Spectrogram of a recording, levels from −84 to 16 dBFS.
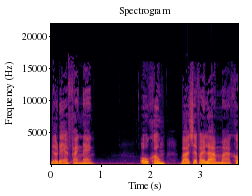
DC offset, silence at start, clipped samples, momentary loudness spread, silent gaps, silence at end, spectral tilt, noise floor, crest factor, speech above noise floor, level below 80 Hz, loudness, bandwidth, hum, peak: under 0.1%; 0 s; under 0.1%; 7 LU; none; 0 s; -6.5 dB/octave; -41 dBFS; 14 dB; 29 dB; -40 dBFS; -13 LUFS; 15.5 kHz; none; 0 dBFS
